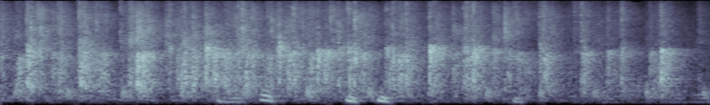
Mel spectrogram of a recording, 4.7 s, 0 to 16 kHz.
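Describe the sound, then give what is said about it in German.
An audience at the fourth and final round of Palaver 2019 applauds warmly to welcome a Swiss jazz educator. Many hands clap in a dense, crackling wash that stays steady and fairly loud for the whole stretch, with a few faint voices briefly mixed in. “Ich darf ihn kurz vorstellen, aber zuerst einmal einen warmen Applaus.”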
